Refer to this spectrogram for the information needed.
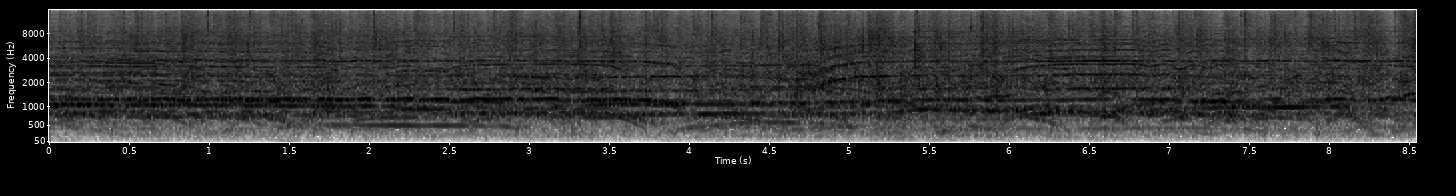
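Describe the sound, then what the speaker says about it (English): A comedy club audience at the Purple Onion claps and cheers for a comedian coming on stage, a dense continuous wash of applause with whoops and shouts rising over it, loud and sustained. "Start clapping right now"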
